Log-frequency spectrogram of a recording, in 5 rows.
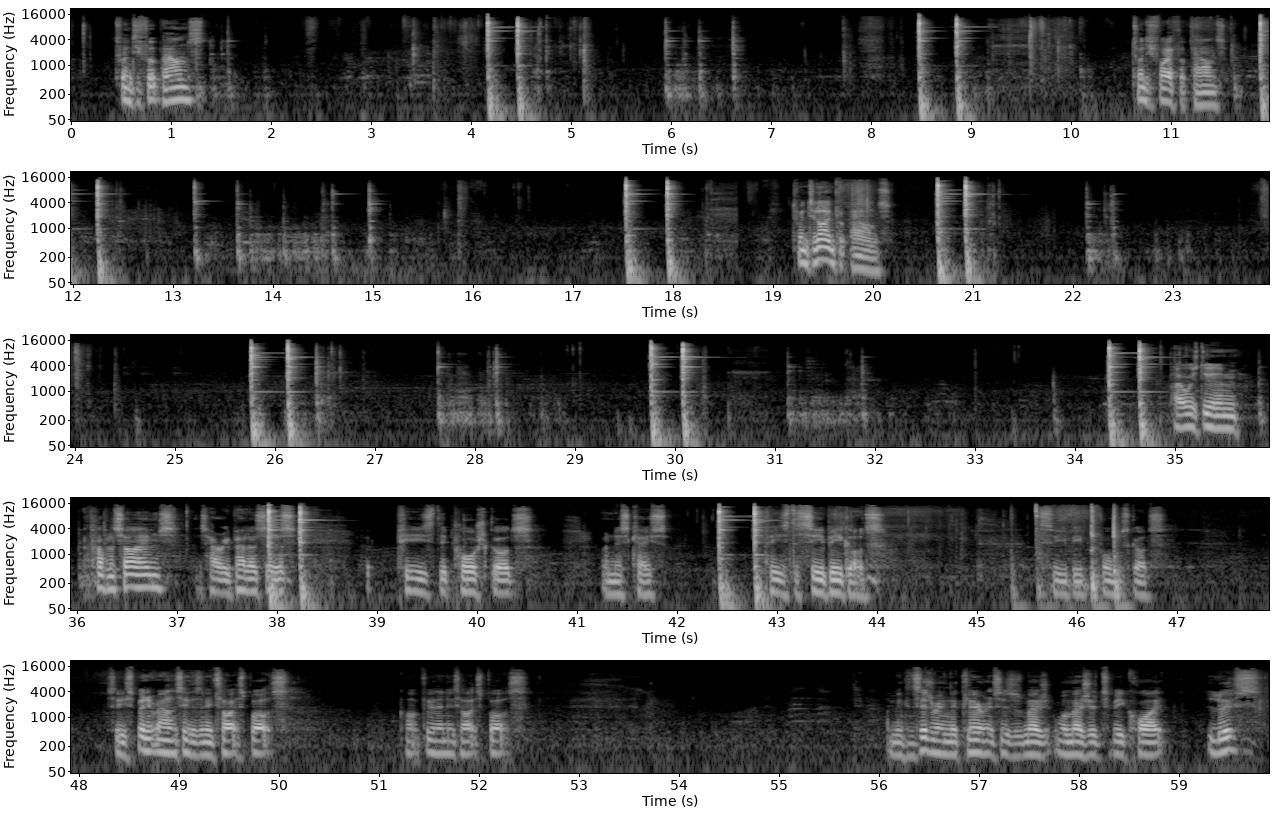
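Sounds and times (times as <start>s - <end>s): wrench scuffing: 45.3s - 46.5s.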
